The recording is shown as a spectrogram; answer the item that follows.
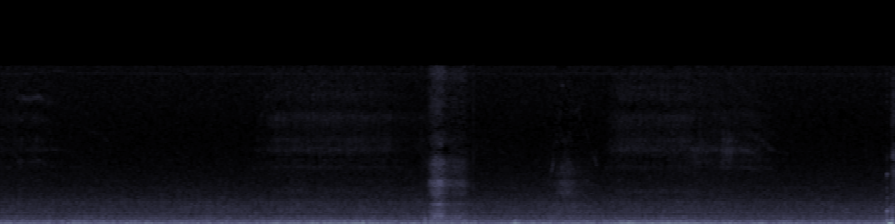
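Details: Sleeping Shiba Inu dog snoring: a soft, breathy rasp that swells and fades in slow cycles a few seconds apart over a steady low background hum.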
